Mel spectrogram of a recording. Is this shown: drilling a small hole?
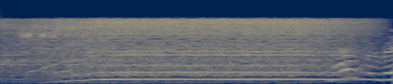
yes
